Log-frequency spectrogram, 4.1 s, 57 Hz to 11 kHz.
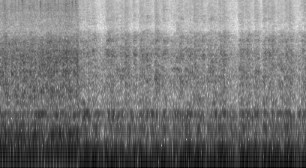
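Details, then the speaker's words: Truck's first start after about 30 years sitting: deep, steady, even V8 rumble through a loud open exhaust, no knocks or misses; oil pressure, water temp and voltage gauges reading fine; healthy idle. "This thing is so loud, I love it so much."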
